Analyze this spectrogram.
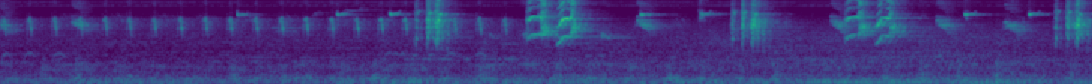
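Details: Long-tailed shrike under sun and water spray opens with a fast series of thin ticking notes, followed by loud scratchy bursts and sharp chirps spaced a second or so apart.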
